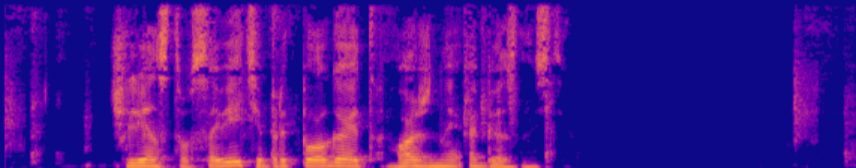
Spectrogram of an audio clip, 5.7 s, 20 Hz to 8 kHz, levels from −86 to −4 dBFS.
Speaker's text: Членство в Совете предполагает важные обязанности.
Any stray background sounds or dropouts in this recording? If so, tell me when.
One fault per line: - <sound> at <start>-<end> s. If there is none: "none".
none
